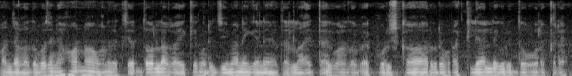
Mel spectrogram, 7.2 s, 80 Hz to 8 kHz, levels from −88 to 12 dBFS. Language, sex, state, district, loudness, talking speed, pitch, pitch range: Chakma, male, Tripura, Dhalai, -17 LUFS, 220 wpm, 90 Hz, 85-95 Hz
